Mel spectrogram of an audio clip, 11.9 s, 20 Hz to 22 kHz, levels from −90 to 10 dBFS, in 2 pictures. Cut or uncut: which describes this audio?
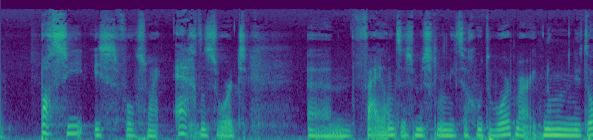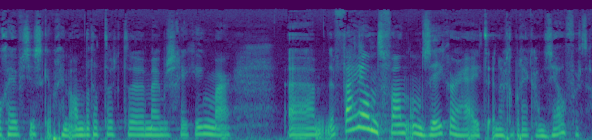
uncut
